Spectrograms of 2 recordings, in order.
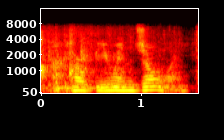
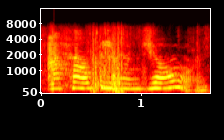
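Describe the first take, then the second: First: Said in the usual way. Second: Much higher, louder showy sign-off; high-pitched mock presenter; high put-on voice. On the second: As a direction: repeat it in a high, loud silly voice.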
